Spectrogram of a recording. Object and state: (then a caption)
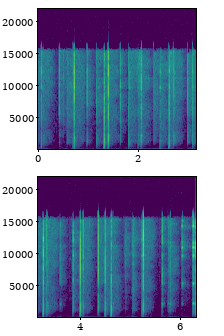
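Glass candle jar. A small clear glass candle jar filled with solid red wax is held close and its glass sides are tapped and scratched with fingertips and nails. About thirty short, sharp, bright clicks and scrapes come in an irregular rhythm, each dying away almost at once with almost no low end. A faint high glassy ring shows through near the end.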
